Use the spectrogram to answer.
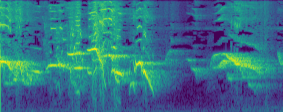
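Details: Black-naped oriole, Sumbawa big-bodied type, singing to prompt other birds: buzzy whistles and sharp downslurred notes in a dense tumble, then two drawn-out, slightly nasal whistled phrases.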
